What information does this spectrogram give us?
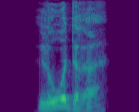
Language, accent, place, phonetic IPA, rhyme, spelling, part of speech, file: German, Germany, Berlin, [ˈloːdʁə], -oːdʁə, lodre, verb, De-lodre.ogg
- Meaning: inflection of lodern: 1. first-person singular present 2. first/third-person singular subjunctive I 3. singular imperative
